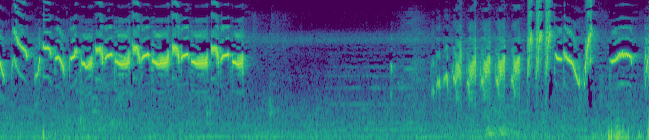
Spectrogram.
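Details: Chinese hwamei in full song: a fluid, undulating whistled phrase, a few seconds of near silence, then a new string of rising notes ending in a clear looping whistle.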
